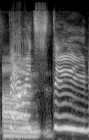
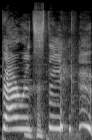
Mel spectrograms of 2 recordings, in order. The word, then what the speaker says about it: Berenstain: But it's Berenstain. It's pronounced Berenstain.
